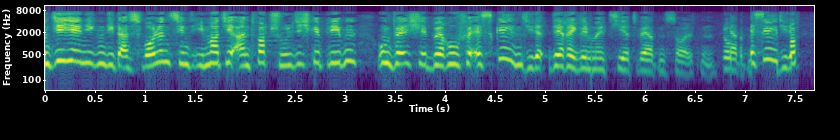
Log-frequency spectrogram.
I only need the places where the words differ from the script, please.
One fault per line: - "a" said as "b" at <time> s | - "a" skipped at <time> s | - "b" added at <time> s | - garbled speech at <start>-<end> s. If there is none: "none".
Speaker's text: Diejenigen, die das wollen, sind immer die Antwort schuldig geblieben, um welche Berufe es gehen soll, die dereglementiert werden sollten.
- "soll" skipped at 4.8 s
- garbled speech at 6.8-7.6 s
